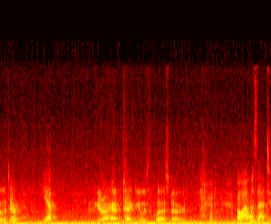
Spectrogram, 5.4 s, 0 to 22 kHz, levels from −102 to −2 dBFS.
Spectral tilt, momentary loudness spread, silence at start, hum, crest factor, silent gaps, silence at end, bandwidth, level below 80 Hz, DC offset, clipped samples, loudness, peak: -7 dB/octave; 7 LU; 0 s; none; 16 dB; none; 0 s; 9 kHz; -34 dBFS; under 0.1%; under 0.1%; -32 LUFS; -14 dBFS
